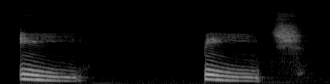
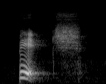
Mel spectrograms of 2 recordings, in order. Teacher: If you mispronounce this long vowel sound and use the short I sound, you'll say bitch.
